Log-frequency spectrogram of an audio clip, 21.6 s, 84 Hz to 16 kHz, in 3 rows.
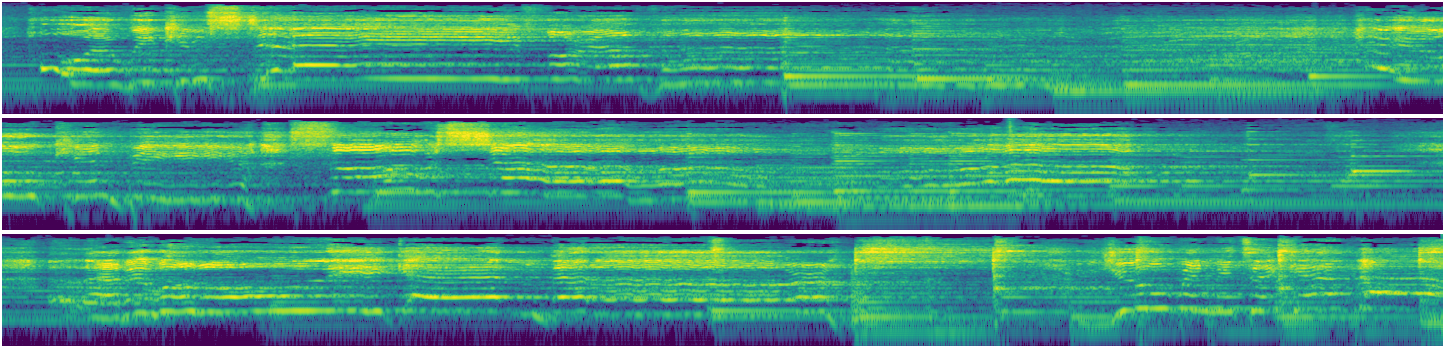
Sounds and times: Music: 0:00.0 - 0:21.6
Female singing: 0:00.1 - 0:05.1, 0:06.8 - 0:13.3, 0:14.6 - 0:18.7, 0:19.8 - 0:21.6.

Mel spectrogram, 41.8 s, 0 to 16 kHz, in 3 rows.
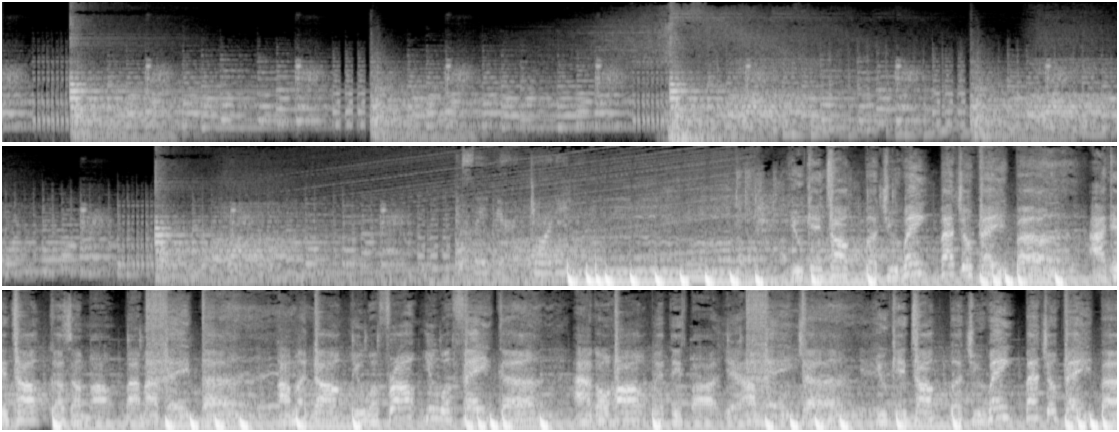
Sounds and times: Soundtrack music: 0:00.0 - 0:41.8.

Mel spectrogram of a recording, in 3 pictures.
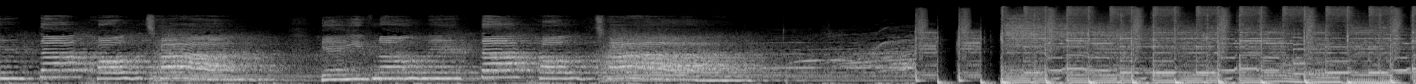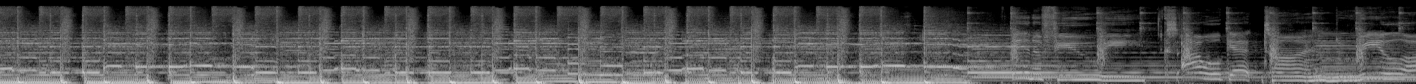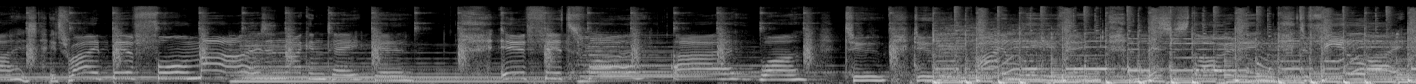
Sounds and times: Music: 0:06.0 - 0:42.4.

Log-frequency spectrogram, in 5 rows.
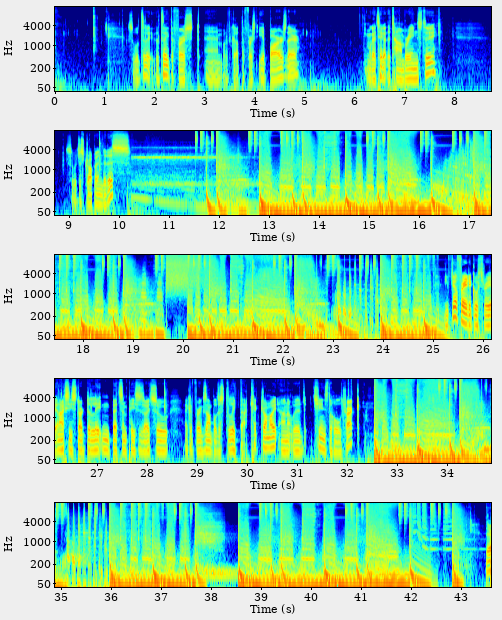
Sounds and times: Speech: 0:01.5 - 0:05.0, 0:06.2 - 0:07.8, 0:09.0 - 0:10.3, 0:25.2 - 0:32.3.

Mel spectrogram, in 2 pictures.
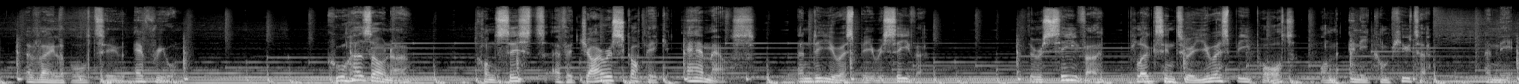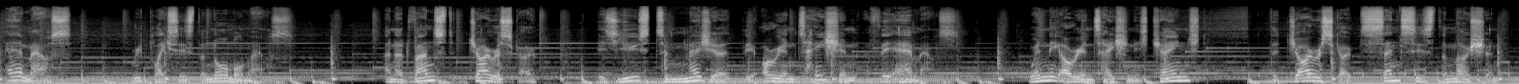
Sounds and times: Music: 0:00.0 - 0:30.3
Speech: 0:00.2 - 0:01.9, 0:03.3 - 0:04.2, 0:04.8 - 0:09.3, 0:10.3 - 0:15.9, 0:16.5 - 0:18.2, 0:19.0 - 0:20.6, 0:21.2 - 0:24.8, 0:25.5 - 0:27.2, 0:27.9 - 0:30.3.

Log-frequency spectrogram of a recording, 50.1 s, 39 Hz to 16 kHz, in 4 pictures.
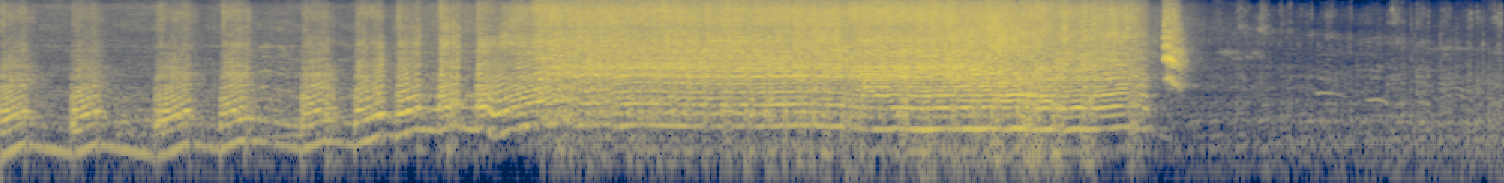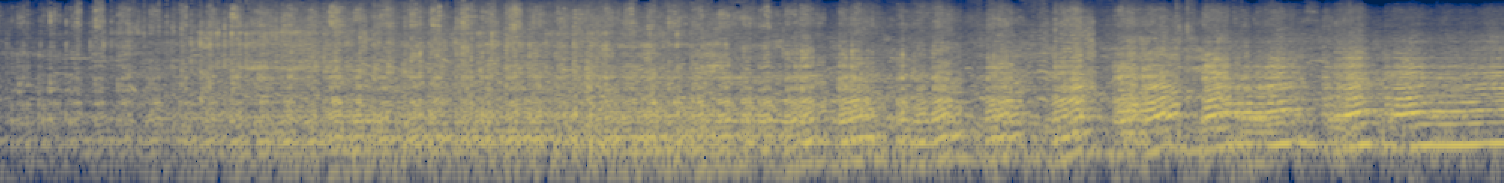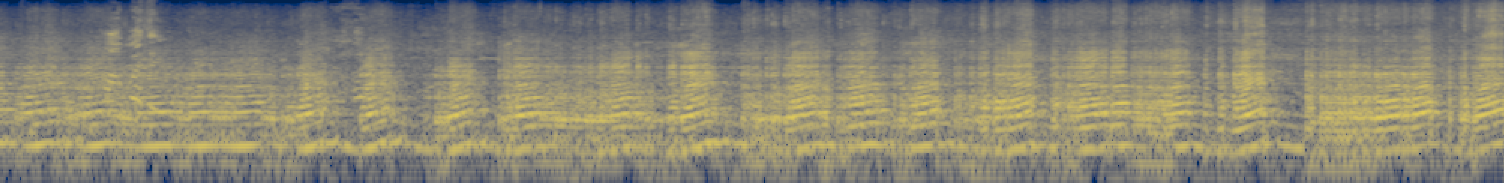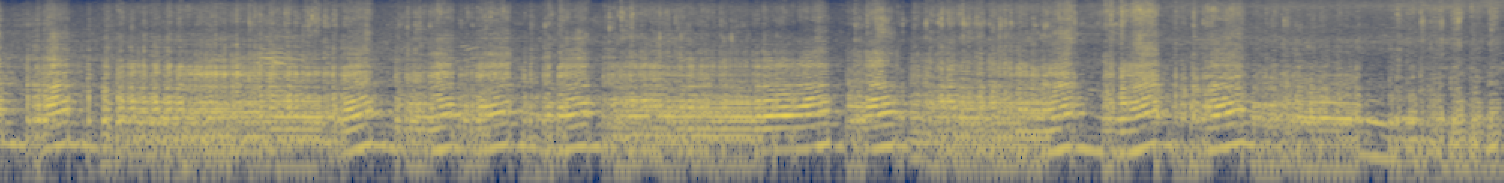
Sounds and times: Speech: 0:10.2 - 0:22.8, 0:25.8 - 0:26.6, 0:27.7 - 0:29.6, 0:39.6 - 0:40.2.

